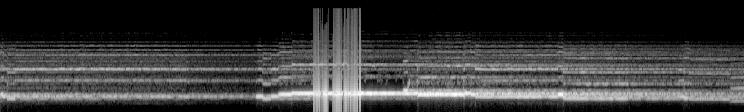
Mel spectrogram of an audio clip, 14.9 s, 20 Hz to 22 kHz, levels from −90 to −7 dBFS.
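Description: From 6.27 to 7.21 s the sound turns into a rigid, metallic buzz at about 93.8 Hz that tracks the original only loosely. This is robotic sound from repeated short buffers, likely caused by audio arriving too seldom, so the software filled the gaps by replaying its most recent chunk while fresh material was skipped. Roughly half the audio in this stretch is repeated, and the 93.8 Hz rate fits a chunk about 10.7 ms long.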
